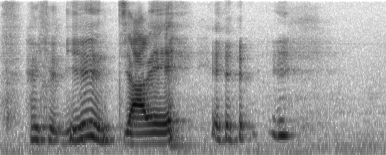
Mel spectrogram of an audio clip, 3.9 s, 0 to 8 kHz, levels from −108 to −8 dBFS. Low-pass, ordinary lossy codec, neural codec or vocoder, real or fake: none; none; none; real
